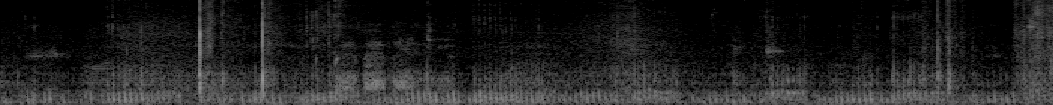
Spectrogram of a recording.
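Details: Pet cat playing on a chair, purring in a low, continuous rumble throughout, with two sharp clicks early on and faint background noise.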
